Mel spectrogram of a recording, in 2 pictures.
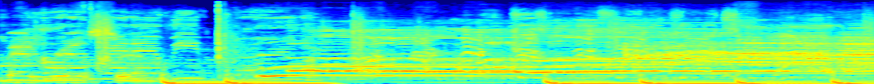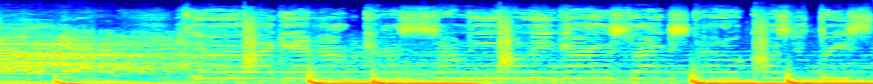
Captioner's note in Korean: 웃음 소리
